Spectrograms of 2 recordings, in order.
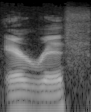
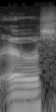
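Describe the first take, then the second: First: The name ends with a lisped th sound. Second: The name ends with a plain s sound. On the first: The speaker calls it wrong. "not Aerith. I don't have a lisp" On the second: The speaker calls it right. "I'm gonna call her Eris"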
